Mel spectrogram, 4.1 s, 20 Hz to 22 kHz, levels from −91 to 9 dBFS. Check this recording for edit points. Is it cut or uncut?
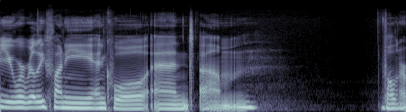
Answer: uncut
